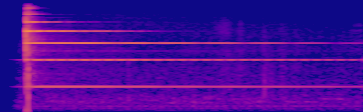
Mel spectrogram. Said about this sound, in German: Nach dem Glockenton.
